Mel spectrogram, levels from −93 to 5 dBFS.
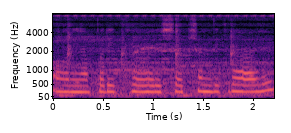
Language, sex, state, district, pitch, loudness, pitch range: Hindi, female, Uttar Pradesh, Muzaffarnagar, 230 Hz, -30 LUFS, 225-235 Hz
